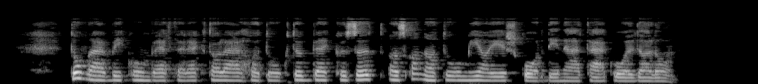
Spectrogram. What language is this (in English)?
Hungarian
